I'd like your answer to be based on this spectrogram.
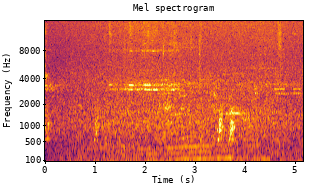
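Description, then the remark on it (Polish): A steady, low rumble of city traffic in the morning as the city wakes up, with engines droning continuously and a few faint dog barks breaking through now and then. “To był delikatny szum miasta, które właśnie budziło się ze snu.”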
